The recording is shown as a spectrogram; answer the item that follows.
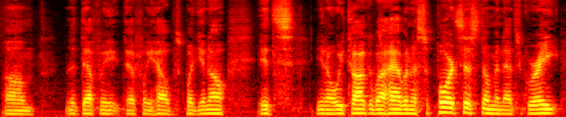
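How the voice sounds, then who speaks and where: Low-voiced reflective man, hesitant. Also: flat delivery, brisk. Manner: hesitant, full of fillers, reflective. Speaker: guest. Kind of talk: casual chat.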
